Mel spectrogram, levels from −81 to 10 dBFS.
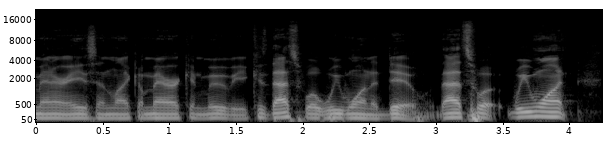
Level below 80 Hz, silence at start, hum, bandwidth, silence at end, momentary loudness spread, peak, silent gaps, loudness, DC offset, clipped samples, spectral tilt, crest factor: -44 dBFS; 0 s; none; 14.5 kHz; 0.25 s; 7 LU; -10 dBFS; none; -29 LUFS; under 0.1%; under 0.1%; -7 dB/octave; 18 dB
